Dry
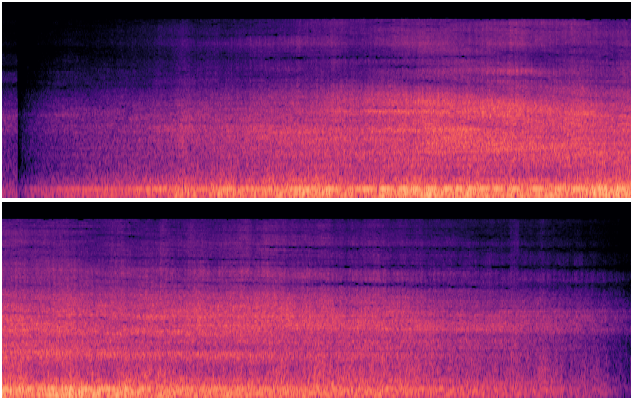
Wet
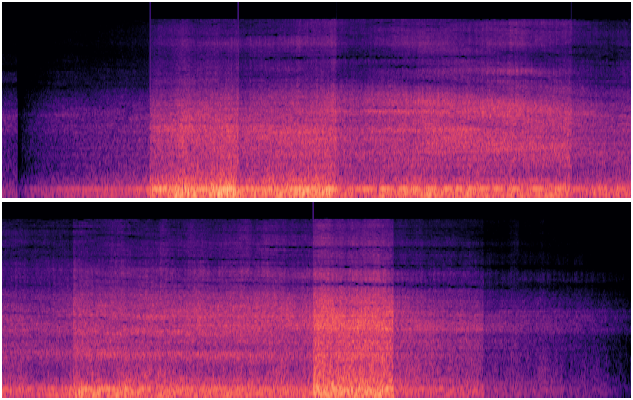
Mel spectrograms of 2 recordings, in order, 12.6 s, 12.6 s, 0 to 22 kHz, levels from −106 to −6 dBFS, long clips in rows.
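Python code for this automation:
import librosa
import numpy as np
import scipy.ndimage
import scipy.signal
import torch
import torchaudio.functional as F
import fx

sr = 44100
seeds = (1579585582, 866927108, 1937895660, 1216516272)

y = fx.gain(x, sr, db=fx.steps((0.0, -5.5), (1.49, 6.0), (2.37, -1.0), (3.35, -7.5), (5.7, -15.5), (7.01, -6.0), (9.41, 5.5), (10.21, -6.0), (11.11, -14.0)))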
